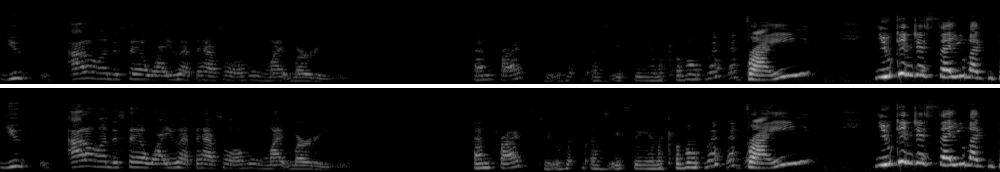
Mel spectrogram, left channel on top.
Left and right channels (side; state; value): both; normal; correlation 0.86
